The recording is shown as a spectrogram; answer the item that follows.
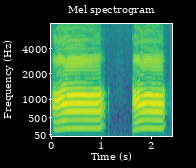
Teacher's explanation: आ बोलो, आ तो पीछे जीभ के पिछले हिस्से में महसूस होता है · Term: पश्च स्वर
